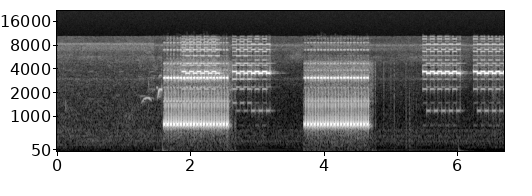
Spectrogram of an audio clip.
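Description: Nokia mobile phone ringing with a simple electronic ringtone that starts about a second and a half in. It gives two loud one-second bursts of a steady beeping tone, with quieter, shorter phrases of stepping tones between and after them.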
